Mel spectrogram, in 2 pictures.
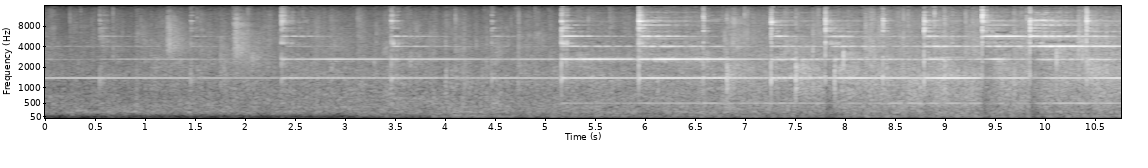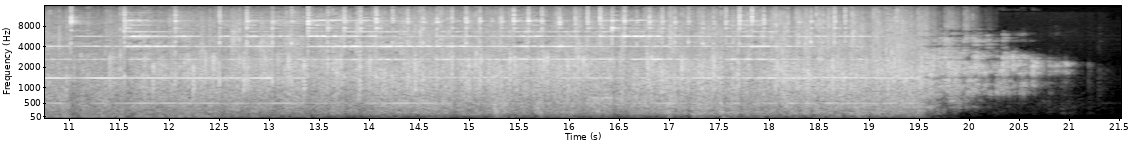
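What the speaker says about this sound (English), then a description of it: "I invite you to start to tap your feet" A church congregation claps hands and taps feet to greet the new year, a dense crackling wash of many claps that begins light, swells louder and sustains for nearly twenty seconds before cutting off abruptly.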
